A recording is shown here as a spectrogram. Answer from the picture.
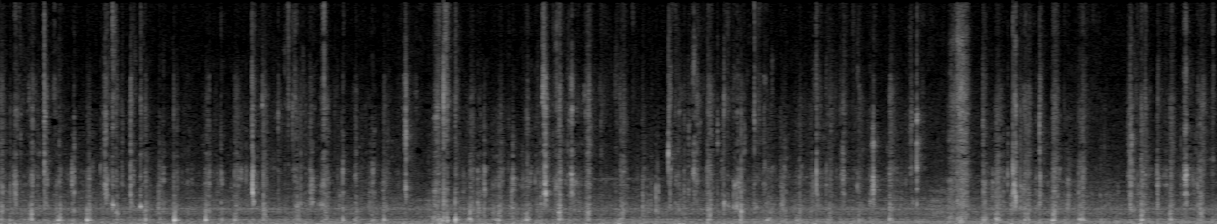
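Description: Close-miked chewing of chewy stir-fried sea-snail strips: a quick run of wet mouth clicks and smacks, several a second.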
